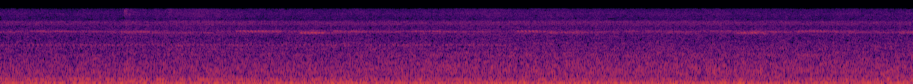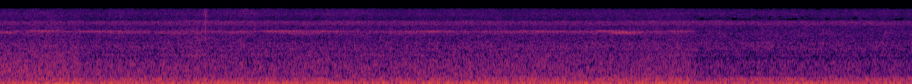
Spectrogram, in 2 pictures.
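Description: Crickets chirping steadily over a steady low hum, a night-time ambience; the chirping stops about eight seconds in.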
